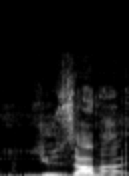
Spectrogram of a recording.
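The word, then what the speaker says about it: Uzomah: On to CJ Uzama is how you pronounce it, from his mouth.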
